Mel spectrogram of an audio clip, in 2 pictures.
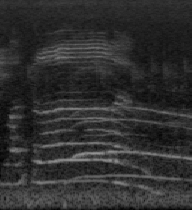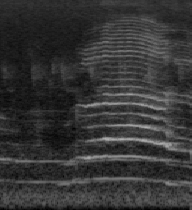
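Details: Cat meowing in two long, wavering cries. The first is steady, then dips. The second comes after a short gap and is higher and louder.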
